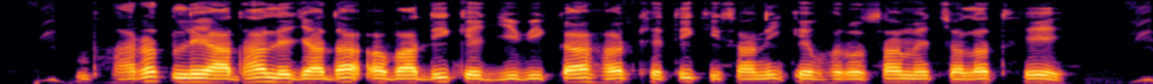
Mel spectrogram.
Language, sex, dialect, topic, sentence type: Chhattisgarhi, male, Northern/Bhandar, agriculture, statement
